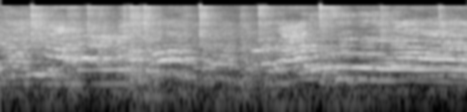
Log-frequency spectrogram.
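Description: Several women's voices shouting and calling out excitedly at once, high-pitched and overlapping, with one long drawn-out call near the end.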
